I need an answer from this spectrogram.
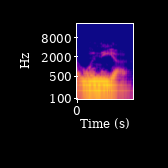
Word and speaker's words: Linea: go back forth yeah it's lania because it's from the Latin word for line l i n u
